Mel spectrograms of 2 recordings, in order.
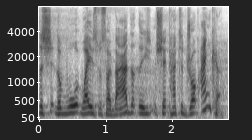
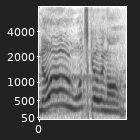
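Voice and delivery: mock dismay; 8 semitones higher, slower than usual. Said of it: "they would have been saying".

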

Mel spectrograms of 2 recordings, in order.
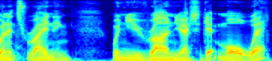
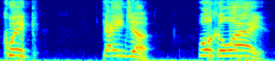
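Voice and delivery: high, loud mock alarm; alarmed shout; 3 dB louder, slower than usual. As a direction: yell a hammed-up warning. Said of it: "whoever said".

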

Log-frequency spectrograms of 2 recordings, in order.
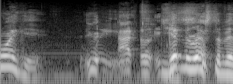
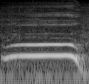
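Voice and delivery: much higher whoop; high excited whoop; cheering woo; 11 dB quieter than usual. Real, not acted. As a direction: cheer the shot. Cheering the miracle shot story.

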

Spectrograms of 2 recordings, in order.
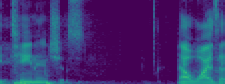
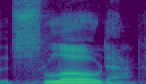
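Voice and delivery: low, stretched-out "slow down"; deliberately slow; 7 semitones lower than usual. Shown as a demonstration. Preacher coaching congregation on reading Scripture, very slow and low. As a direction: draw out "slow" to show the pace. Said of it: "you need to read it slow".

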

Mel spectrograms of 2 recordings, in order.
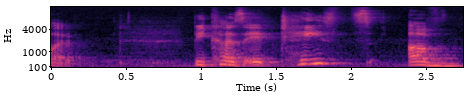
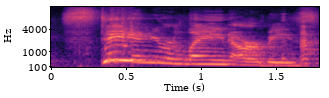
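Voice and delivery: loud scolding; 4 semitones higher, 7 dB louder than usual. Acted. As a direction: raise your voice, scold Arby's sharply. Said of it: "and I say".

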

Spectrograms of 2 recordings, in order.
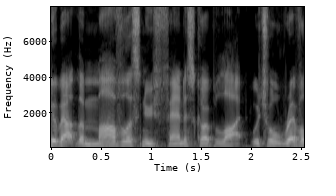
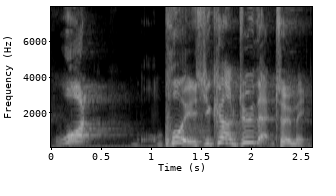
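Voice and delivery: high, desperate begging; panicked pleading; 11 semitones higher than usual. Acted. Pleading against purgatory sentence.

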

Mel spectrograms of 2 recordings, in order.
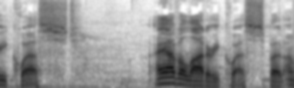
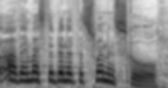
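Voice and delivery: high, bright mock voice of an impressed stranger; imagined onlooker; 9 semitones higher than usual. Coach imitates strangers guessing the class went swimming. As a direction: pipe up like a passer-by who's fooled.

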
